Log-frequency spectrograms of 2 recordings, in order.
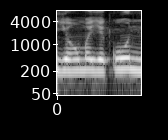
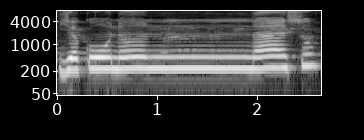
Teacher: نون پہ غنہ ہو رہا ہے، اس کو بھی پراپر ہم جو ہے اسٹاپ کریں گے اور ناک کے اندر آواز لے جائیں گے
